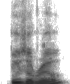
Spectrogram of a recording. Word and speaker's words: Bouzereau: a very distinguished documentarian here Mr buero buero your pronunciation is is perfect I've you and my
